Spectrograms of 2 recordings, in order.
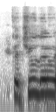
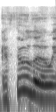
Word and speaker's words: Cthulhu: Cthulhu is how some people say it. Cthulhu is the way I say it, and the way I prefer, and the way Americans say it.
